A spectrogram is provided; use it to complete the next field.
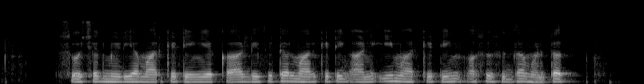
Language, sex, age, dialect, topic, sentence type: Marathi, male, 18-24, Southern Konkan, banking, statement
